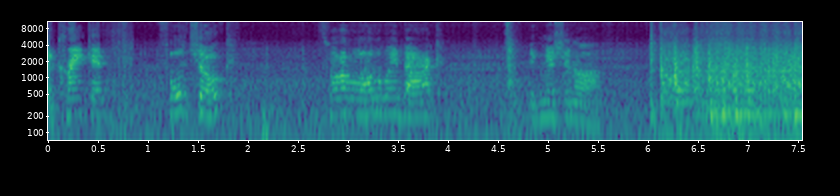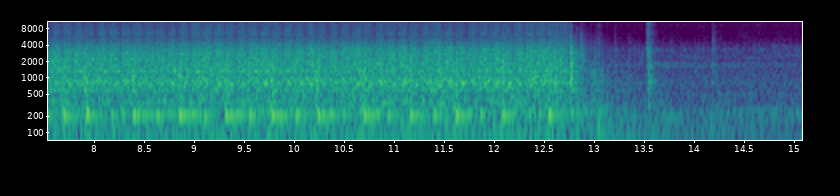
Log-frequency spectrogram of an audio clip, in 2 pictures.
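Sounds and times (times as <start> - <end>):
starter cranking engine: 6.0 - 14.2.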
